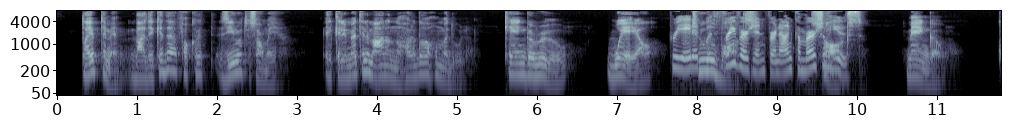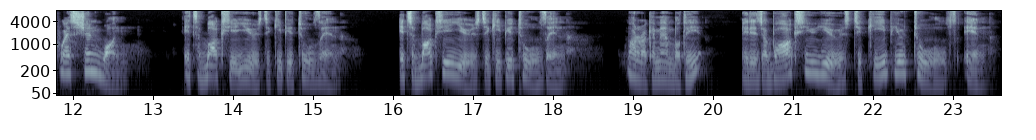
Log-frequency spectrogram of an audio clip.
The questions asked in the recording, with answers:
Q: It's a box you use to keep your tools in.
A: الإجابة هي toolbox.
